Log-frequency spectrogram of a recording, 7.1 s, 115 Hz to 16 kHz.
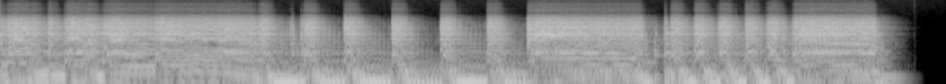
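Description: A heavily distorted electric guitar through a Quad Cortex Peavey 5150 amp model plays chugging riffs and sustained chords, loud and dense, ending abruptly at the close.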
